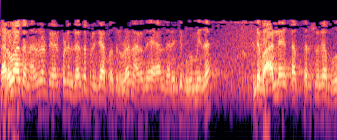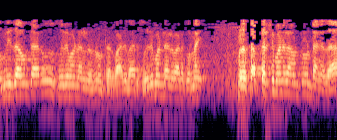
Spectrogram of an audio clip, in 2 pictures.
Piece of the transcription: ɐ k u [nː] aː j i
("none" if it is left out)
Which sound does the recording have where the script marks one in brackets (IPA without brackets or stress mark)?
nː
